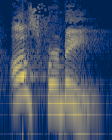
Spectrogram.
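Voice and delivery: loud, high, emphatic "As for me"; emphatic self-reference. Shown as a demonstration. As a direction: punch "As" and "me" with full force. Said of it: "That's the way we read. Or".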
